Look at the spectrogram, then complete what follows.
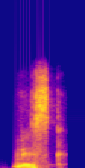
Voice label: "whisk", Indian

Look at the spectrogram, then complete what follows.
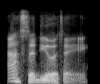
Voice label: "assiduity", British

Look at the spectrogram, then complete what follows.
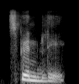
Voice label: "spindly", Indian

